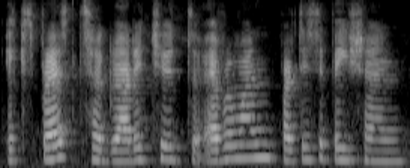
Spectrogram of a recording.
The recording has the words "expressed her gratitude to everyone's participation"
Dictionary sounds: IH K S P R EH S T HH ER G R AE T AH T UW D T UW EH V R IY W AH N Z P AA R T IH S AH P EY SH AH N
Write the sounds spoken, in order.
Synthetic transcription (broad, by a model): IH K S P R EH S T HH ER G R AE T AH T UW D T UW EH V R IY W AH N P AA R T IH S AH P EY SH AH N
